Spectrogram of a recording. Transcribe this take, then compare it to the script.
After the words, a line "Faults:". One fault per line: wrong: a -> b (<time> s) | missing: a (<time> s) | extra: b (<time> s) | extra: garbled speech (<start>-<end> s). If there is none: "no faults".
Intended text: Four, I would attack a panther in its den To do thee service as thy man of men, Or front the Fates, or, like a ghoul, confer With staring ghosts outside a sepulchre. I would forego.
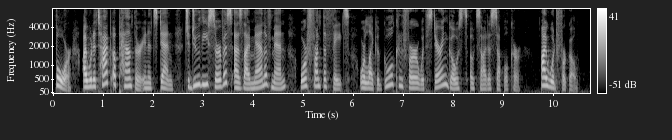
Four, I would attack a panther in its den To do thee service as thy man of men, Or front the Fates, or, like a ghoul, confer With staring ghosts outside a sepulchre. I would forego.
Faults:
no faults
